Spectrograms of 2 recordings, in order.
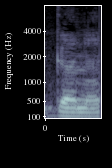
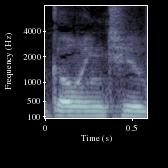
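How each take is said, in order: First: The phrase is shortened and run together. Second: The phrase is said fully as two words.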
